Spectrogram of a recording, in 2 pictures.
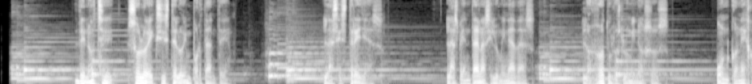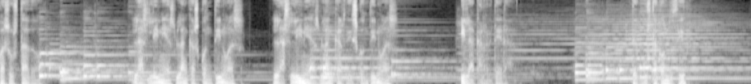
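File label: Spanish corporate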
